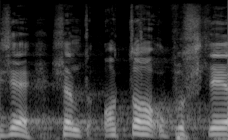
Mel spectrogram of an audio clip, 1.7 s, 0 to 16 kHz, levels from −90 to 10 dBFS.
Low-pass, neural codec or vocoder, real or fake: 14.4 kHz; none; real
